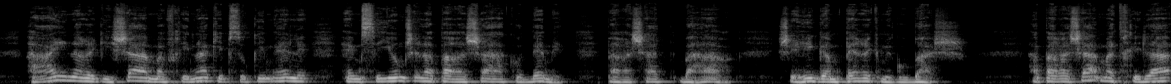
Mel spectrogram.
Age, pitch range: 60-79, 120-150 Hz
